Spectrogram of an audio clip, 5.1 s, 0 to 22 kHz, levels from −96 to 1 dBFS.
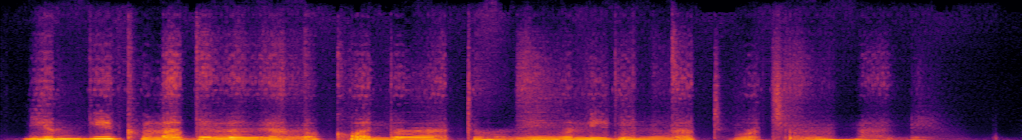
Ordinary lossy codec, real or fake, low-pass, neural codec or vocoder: none; fake; none; codec, 44.1 kHz, 0.9 kbps, DAC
